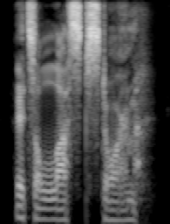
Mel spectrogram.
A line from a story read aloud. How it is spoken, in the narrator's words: said grimly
